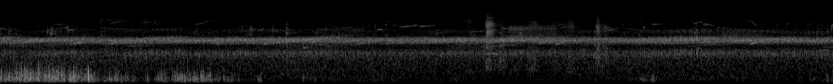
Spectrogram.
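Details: A dense spring chorus of frogs just out of hibernation on a cold 34°F day, a steady high-pitched trilling that runs without pause.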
